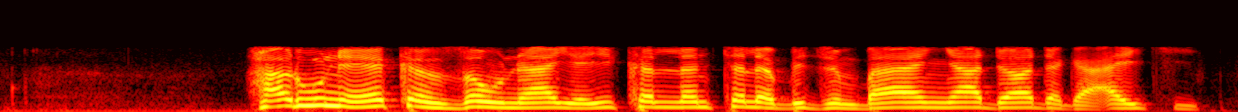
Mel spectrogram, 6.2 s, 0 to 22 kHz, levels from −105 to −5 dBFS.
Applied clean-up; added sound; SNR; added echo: none; none; none; none.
